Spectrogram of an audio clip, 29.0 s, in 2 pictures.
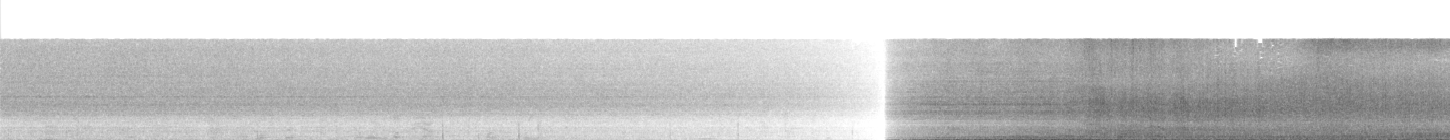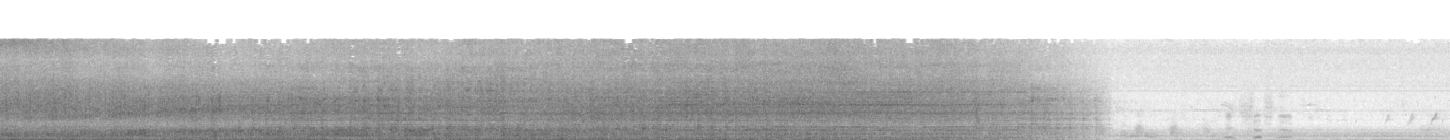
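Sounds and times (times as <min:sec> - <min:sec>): steam hissing: 0:00.0 - 0:25.6
low hum: 0:08.9 - 0:25.6.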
